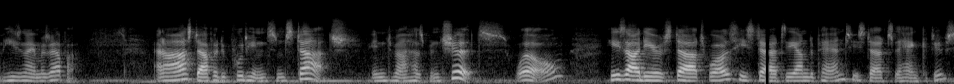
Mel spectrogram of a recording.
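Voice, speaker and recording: A woman telling a wry anecdote in an interview. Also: fairly low pitch. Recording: muffled tape with faint hiss.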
